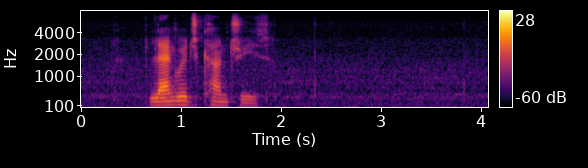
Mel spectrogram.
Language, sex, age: English, male, 19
